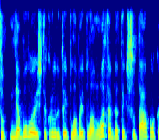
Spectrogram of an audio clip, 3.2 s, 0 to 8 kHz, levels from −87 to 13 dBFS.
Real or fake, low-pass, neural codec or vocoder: fake; 7.2 kHz; vocoder, 22.05 kHz, 80 mel bands, HiFi-GAN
